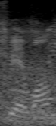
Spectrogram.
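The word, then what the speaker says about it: 雪王: Xue Wang.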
